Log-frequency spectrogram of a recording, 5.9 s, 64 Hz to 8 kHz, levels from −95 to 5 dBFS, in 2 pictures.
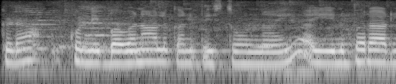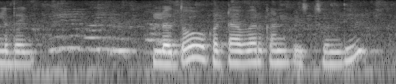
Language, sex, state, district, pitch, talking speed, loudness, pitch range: Telugu, female, Telangana, Mahabubabad, 215 Hz, 130 wpm, -16 LUFS, 210-235 Hz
